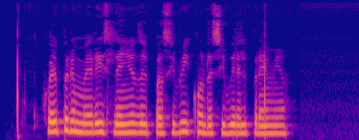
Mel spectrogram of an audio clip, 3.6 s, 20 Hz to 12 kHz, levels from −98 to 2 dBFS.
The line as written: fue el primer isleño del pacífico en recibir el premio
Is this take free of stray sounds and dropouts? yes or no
yes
